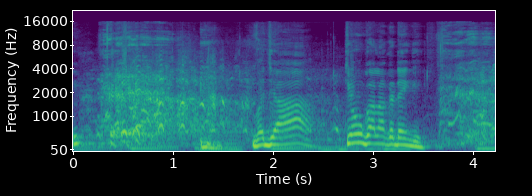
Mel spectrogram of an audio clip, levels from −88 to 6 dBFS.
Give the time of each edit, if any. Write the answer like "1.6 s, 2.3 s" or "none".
2.5 s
